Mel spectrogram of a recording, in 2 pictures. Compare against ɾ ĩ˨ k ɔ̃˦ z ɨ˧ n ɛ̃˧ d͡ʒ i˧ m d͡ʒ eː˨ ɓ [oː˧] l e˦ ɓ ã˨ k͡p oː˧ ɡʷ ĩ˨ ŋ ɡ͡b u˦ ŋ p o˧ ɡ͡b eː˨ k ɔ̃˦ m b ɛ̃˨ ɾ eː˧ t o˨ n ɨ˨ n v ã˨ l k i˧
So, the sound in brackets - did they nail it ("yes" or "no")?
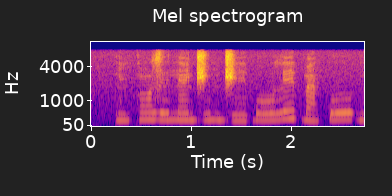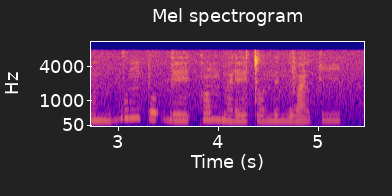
yes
